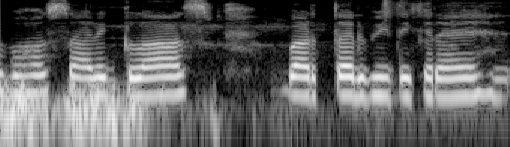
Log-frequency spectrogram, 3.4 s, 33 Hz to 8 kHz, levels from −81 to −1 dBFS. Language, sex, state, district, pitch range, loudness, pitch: Hindi, female, Jharkhand, Deoghar, 215-225 Hz, -14 LUFS, 220 Hz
